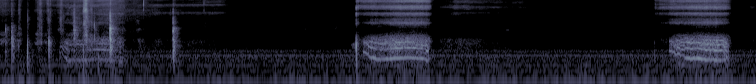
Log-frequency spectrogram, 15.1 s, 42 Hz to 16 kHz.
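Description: Three long, rattling, tonal snores on breathing in, about 4 breaths a minute here, with quiet pauses and room noise between.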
